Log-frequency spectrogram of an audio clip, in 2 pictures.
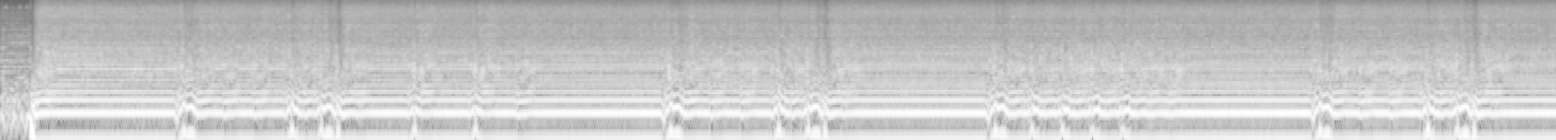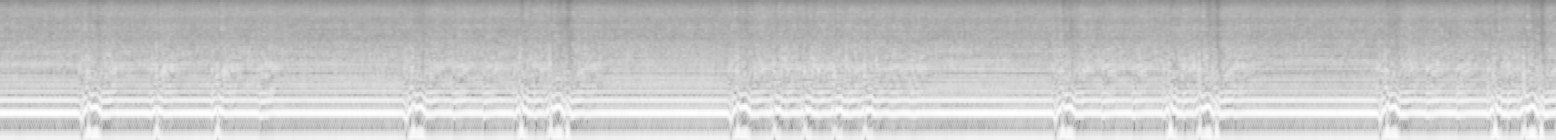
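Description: Car audio subwoofer system, Rockford Fosgate, playing one sustained low bass tone at high level. It comes in suddenly and holds steady without a break.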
